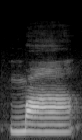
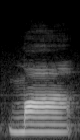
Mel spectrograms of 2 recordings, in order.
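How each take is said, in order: First: The pitch stays high and level throughout. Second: The same.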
